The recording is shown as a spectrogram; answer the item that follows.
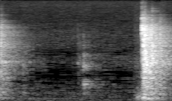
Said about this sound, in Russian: Странно, мне показалось, что дверь хлопнула.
